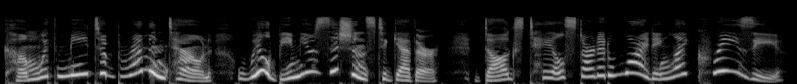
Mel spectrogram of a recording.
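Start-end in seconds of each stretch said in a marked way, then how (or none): 0.0-4.4 higher, louder cheerful invitation; beaming donkey invitation; big smile. Acted. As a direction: smile through it, pulling a friend along. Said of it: "with a big smile".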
